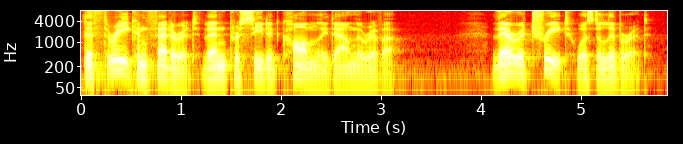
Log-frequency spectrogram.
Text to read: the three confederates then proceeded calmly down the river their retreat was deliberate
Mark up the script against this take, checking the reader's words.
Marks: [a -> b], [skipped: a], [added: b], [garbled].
the three [confederates -> confederate] then proceeded calmly down the river their retreat was deliberate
